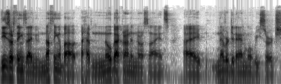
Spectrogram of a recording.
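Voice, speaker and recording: At a moderate pace, a man talks in a very deep, low pitch with ordinary pitch variation. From Japan. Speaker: anesthesiologist and researcher; speaker. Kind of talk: conference talk. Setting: stage with audience. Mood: reflective, personal. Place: hall.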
